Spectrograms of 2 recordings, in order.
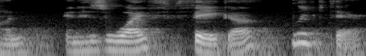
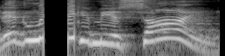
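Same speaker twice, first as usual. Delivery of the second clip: higher, louder desperate plea; pleading; 10 semitones higher, 5 dB louder than usual. A narrator's reading. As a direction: beg him for any sign. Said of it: "Gershon pleaded".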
